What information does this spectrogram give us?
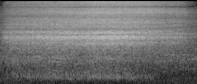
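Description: One long, slow, deep breath in, taken as a guided calming exercise: a steady, airy hiss that swells slightly and holds for about two seconds, alone and moderately loud.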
